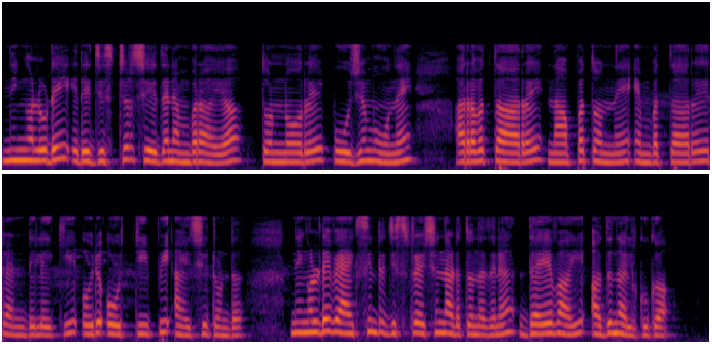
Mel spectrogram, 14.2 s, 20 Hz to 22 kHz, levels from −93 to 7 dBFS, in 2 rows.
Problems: none marked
